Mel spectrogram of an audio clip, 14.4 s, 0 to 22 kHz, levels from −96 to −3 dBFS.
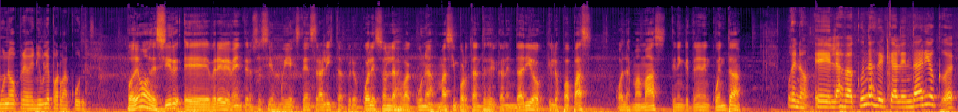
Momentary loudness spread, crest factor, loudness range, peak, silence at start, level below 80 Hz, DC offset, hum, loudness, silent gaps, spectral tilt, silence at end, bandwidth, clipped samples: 10 LU; 14 dB; 3 LU; -4 dBFS; 0 s; -28 dBFS; under 0.1%; none; -19 LUFS; none; -5.5 dB/octave; 0 s; 17 kHz; under 0.1%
